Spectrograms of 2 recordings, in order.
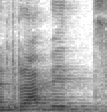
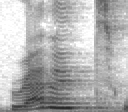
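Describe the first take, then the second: First: "rabbit" with a tapped, rolled R, slow; Arabic rolled R. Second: "rabbit" with a smooth untrilled R, slow; English R. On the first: Teacher offering the class two choices, rolled R in rabbit. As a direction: roll the first sound of "rabbit", slowly. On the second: Teacher offering the class two choices, English R in rabbit. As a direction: start "rabbit" on an unrolled R, slowly. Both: Shown as a demonstration. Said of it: "rabbit ولا rabbit".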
